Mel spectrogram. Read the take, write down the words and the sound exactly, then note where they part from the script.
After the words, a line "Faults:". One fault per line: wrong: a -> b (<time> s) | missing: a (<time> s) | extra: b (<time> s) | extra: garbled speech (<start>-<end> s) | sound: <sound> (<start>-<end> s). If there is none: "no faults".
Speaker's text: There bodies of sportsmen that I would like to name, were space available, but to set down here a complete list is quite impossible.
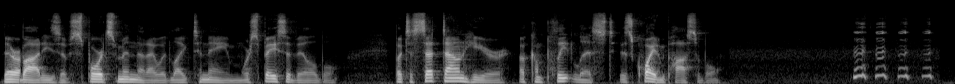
There bodies of sportsmen that I would like to name, were space available, but to set down here a complete list is quite impossible.
Faults:
sound: laugh (8.5-9.4 s)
